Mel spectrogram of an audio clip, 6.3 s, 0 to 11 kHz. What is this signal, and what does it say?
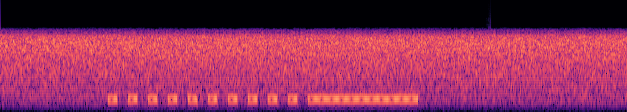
Telephone call progress tone (North American plan), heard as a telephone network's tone, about 350, 440 Hz, 0.1 s on and 0.1 s off, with phone line noise. Stutter dial tone.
